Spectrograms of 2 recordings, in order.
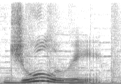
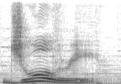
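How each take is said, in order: First: The word is said with one syllable cut. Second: The same.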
